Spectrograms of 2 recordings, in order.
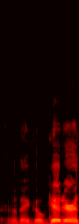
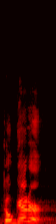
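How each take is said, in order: First: Said in the usual way. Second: King's order. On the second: Acted. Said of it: "And Abimelech said".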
